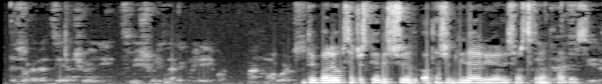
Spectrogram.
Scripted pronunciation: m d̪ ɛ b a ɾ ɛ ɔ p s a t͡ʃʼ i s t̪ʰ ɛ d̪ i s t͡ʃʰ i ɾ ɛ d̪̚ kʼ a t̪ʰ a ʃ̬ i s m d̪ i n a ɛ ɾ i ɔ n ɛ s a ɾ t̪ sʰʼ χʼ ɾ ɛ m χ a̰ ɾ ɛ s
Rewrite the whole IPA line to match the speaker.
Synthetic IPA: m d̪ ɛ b a ɾ ɛ ɔ p s a t͡ʃʼ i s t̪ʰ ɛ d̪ i s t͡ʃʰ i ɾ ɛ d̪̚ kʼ a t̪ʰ a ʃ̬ i m d̪ i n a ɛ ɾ i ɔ n i s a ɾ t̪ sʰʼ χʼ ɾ ɛ m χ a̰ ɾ ɛ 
